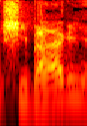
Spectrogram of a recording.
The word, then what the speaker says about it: shibari: Oké, het woord is, ik zal het nog een keer duidelijk uitspreken, shibari.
